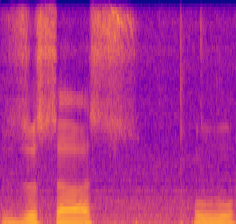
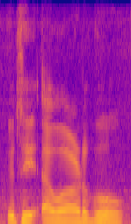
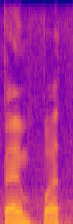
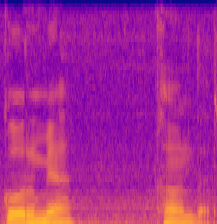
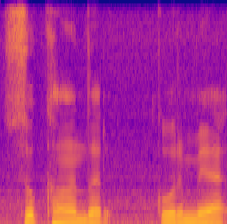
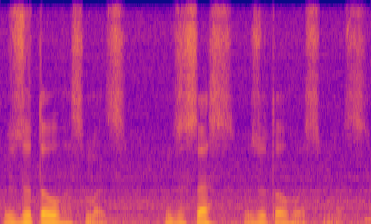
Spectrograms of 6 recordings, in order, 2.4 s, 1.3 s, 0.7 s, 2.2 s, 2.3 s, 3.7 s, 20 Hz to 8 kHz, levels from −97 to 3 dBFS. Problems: constant background noise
